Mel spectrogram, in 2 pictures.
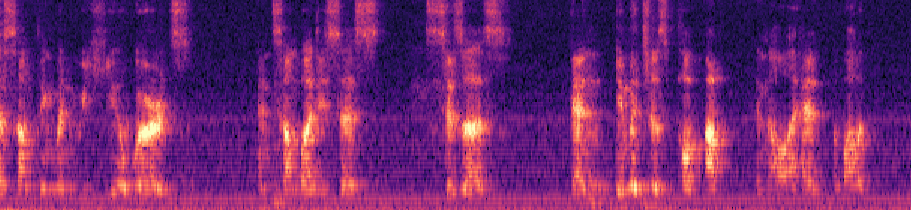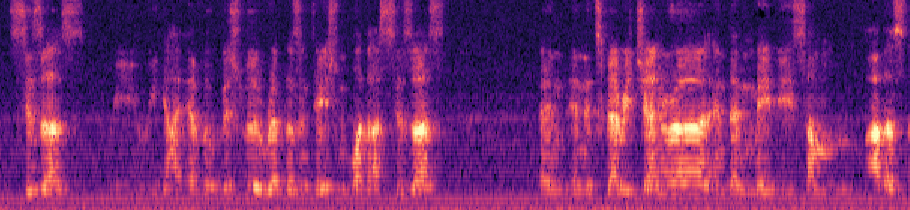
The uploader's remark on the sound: Test - sound recorded. Meeting sound - not clear.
